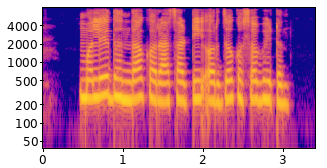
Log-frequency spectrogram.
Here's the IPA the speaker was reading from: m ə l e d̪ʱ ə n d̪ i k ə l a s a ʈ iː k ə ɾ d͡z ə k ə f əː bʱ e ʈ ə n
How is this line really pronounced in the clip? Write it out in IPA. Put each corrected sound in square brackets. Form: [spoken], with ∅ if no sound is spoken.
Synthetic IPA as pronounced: m ə l e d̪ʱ ə n d̪ [a] k ə [ɾ] a s a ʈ iː [ʔ] ə ɾ d͡z ə k ə [s] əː bʱ e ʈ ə n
